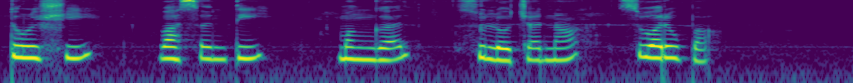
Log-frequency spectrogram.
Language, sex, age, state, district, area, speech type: Goan Konkani, female, 18-30, Goa, Ponda, rural, spontaneous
